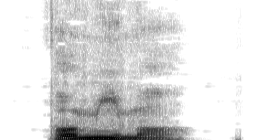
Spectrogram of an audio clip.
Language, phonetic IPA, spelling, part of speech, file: Polish, [pɔ̃ˈmʲĩmɔ], pomimo, preposition, Pl-pomimo.ogg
